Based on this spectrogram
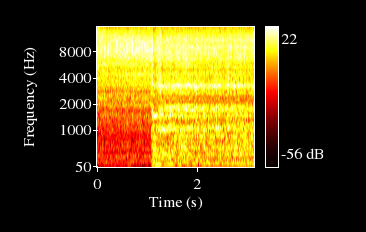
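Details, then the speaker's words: New Moen Prep GX50c disposal replacing an InSinkErator Badger 1/3 HP. It spins up abruptly to a steady whirring hum with water hiss and no grinding. The motor end is quieter; the owner notes it got quieter after a few runs with the drain cover fitted. "It's just a garbage disposal, but if you were on the second floor and perhaps someone was underneath you, the motor part is definitely quieter."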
